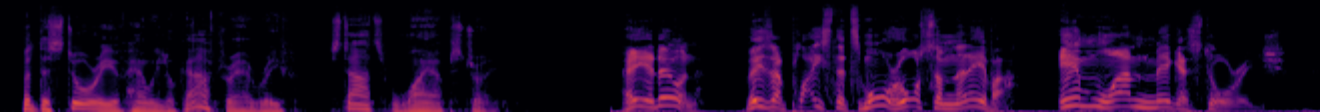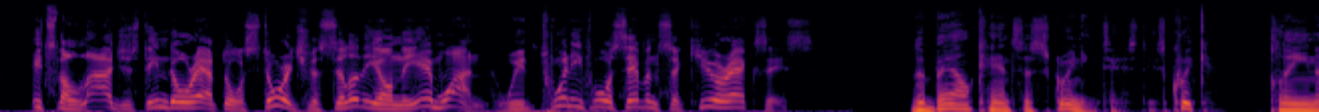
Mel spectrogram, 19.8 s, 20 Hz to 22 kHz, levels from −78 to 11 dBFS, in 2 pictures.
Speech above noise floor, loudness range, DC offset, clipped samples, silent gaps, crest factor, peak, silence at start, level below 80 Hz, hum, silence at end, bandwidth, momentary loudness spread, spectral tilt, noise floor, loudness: 38 dB; 5 LU; under 0.1%; under 0.1%; 4.18-4.58 s; 20 dB; -14 dBFS; 0.2 s; -52 dBFS; none; 0 s; 18 kHz; 15 LU; -5.5 dB/octave; -70 dBFS; -33 LUFS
